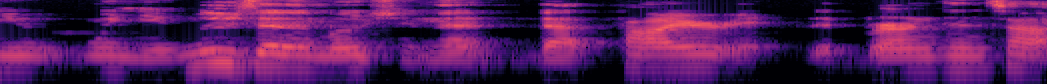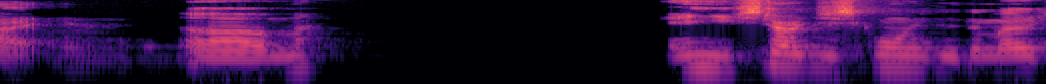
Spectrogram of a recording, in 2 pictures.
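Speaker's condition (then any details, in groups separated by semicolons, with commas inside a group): Cerebral palsy; lifelong physical disability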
